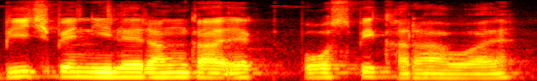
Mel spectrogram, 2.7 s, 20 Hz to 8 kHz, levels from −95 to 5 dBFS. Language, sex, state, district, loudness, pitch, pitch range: Hindi, male, Meghalaya, West Garo Hills, -18 LUFS, 120 Hz, 115-130 Hz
